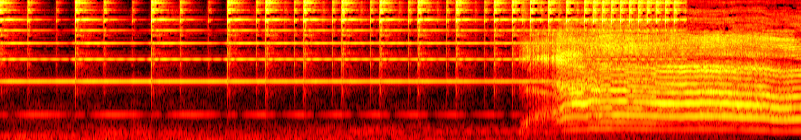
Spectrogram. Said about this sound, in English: He stared at this bell, and as he stared, it began to swing slowly, hypnotically, of its own accord.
